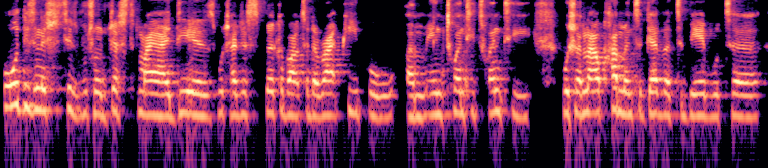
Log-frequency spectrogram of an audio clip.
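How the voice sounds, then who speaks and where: A woman's voice: mid-range voice, level tone, a little fast, hardly any pauses, a little mellow, rough recording. A woman in her twenties giving explanatory answers as an interview guest on a remote call. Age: 20s. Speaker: interview guest, platform founder.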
